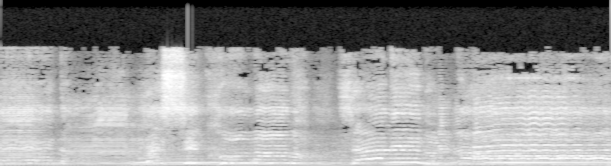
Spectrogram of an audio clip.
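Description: A woman singing live into a microphone over band accompaniment, with phrases that rise and fall and end on a long held note with vibrato near the end.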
